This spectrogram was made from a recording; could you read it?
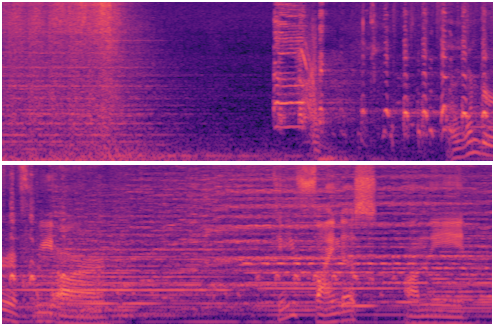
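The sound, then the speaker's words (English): A chicken clucks repeatedly in short, bouncy bursts, fairly loud, over a busy background with some voice-like sounds mixed in. “Falling in love with a chicken.”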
